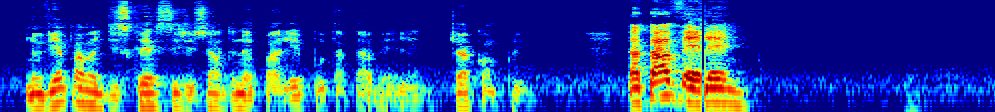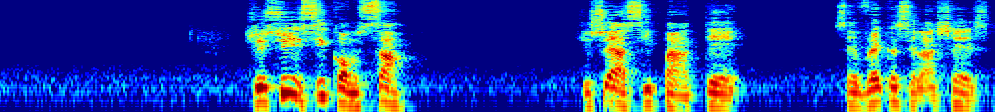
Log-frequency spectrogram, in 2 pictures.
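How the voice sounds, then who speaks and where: A Cameroonian man rambling through a live stream, talking straight to his viewers and swinging between loud bursts and hushed asides while seated. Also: mid-range voice, slight background noise. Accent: Cameroonian French. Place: seated, chair.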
